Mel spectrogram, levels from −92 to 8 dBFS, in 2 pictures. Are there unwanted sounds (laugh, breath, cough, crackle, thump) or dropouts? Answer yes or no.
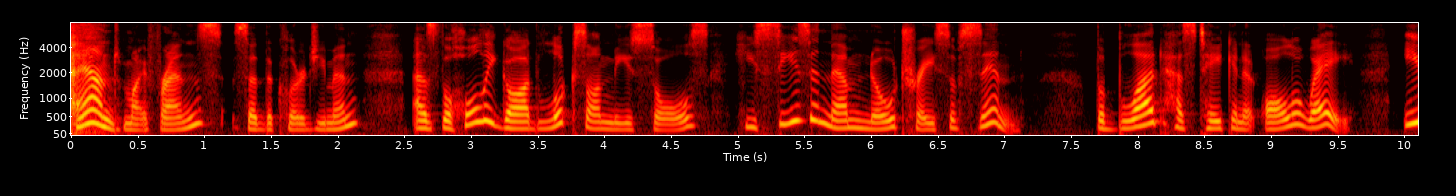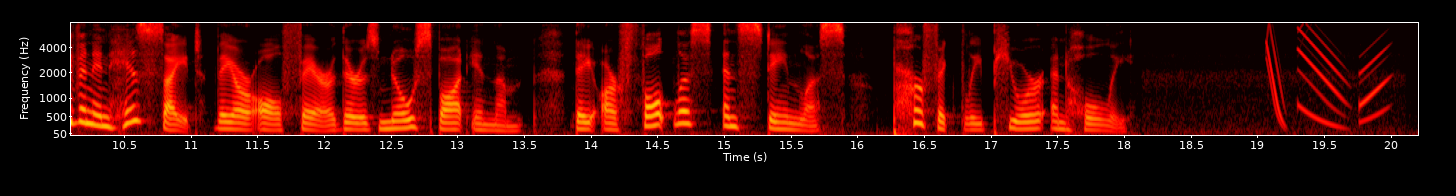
yes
